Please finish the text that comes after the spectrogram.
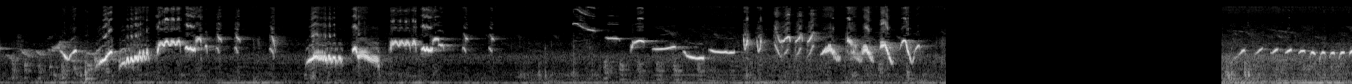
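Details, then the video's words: White-rumped shama singing, used as a lure to train shamas for song competitions: a fast, varied run of loud whistles, rising slurred notes and harsh chattering bursts, a three-second silence, then rapid repeated upslurred whistles. "OCEHAN MURAI BATU PALING EDAN, COCOK UNTUK PANCINGAN MURAI BATU UNTUK LOMBA"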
